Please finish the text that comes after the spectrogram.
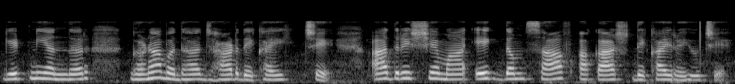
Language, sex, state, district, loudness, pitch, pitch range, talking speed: Gujarati, female, Gujarat, Valsad, -17 LUFS, 240 Hz, 225-260 Hz, 130 wpm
